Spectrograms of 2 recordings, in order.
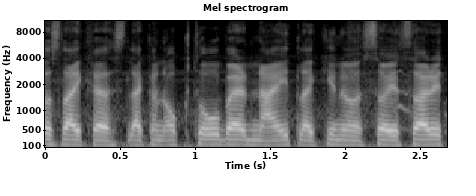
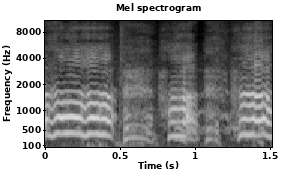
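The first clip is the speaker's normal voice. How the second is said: put-on hysterical laugh, much higher; 6 dB louder than usual. Retelling hitting her head with a pillow, imitating a hysterical laugh. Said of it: "that really hysterical laugh".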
